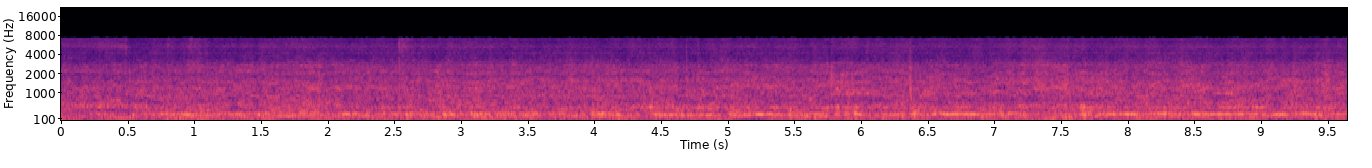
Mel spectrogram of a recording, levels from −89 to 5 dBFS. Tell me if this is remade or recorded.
remade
